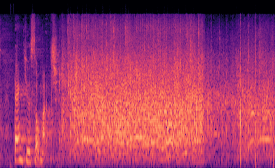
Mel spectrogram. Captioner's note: applause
